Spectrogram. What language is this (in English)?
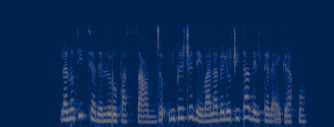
Italian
